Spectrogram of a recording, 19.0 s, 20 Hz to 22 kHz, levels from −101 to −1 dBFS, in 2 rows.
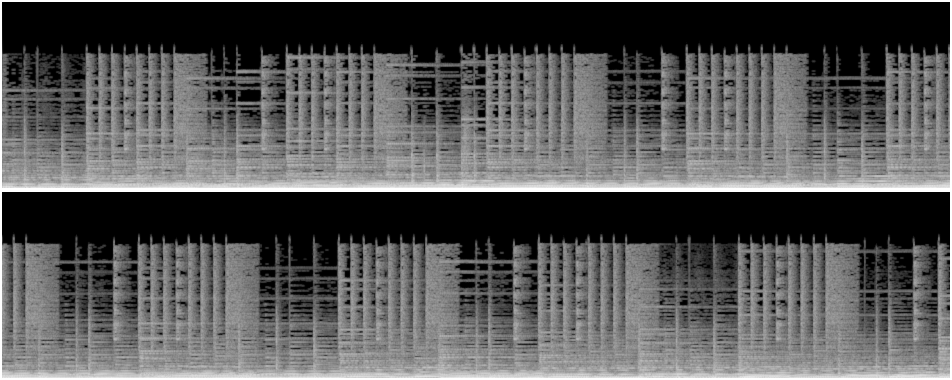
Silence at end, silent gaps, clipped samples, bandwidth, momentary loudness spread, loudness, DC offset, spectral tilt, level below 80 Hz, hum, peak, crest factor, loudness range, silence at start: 0 s; none; under 0.1%; 16.5 kHz; 3 LU; -15 LUFS; under 0.1%; -6 dB/octave; -18 dBFS; none; -2 dBFS; 12 dB; 1 LU; 0 s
